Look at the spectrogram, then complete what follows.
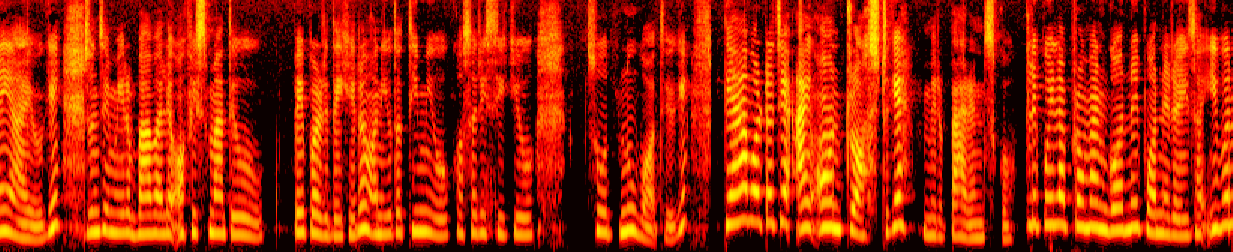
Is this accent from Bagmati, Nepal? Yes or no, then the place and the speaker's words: yes; Kathmandu, Bagmati, Nepal; born there; म एउटा काठमाडौँमा जन्मेको छोरी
